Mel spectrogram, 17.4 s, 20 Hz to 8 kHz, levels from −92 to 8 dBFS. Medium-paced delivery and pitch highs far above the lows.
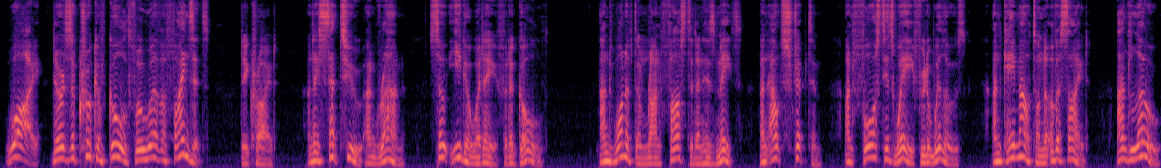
Yes: average, 185 wpm; wide, 8.9 semitones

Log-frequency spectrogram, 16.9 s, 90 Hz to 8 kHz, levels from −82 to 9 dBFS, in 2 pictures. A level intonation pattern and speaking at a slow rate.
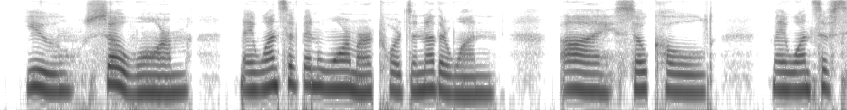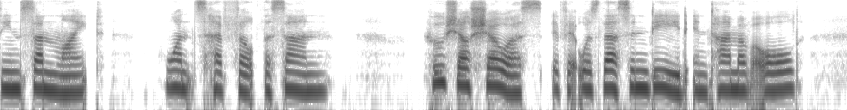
Yes: narrow, 2.3 semitones; slow, 115 wpm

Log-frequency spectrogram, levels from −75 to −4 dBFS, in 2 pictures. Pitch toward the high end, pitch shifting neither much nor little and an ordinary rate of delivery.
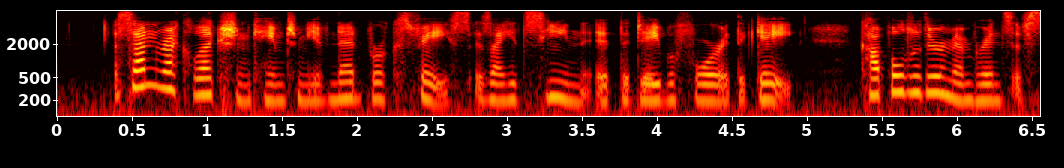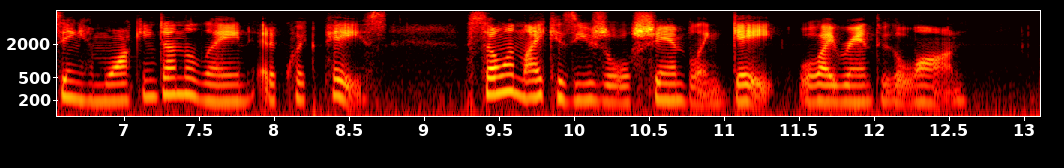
No: high, 200 Hz; average, 3.3 semitones; fast, 220 wpm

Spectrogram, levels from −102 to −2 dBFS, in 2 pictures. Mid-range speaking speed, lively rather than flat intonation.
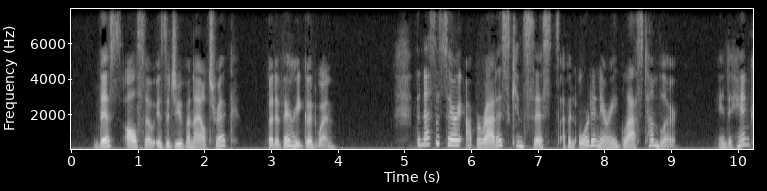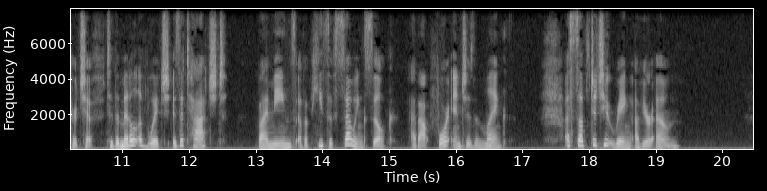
Yes: average, 145 wpm; wide, 6.9 semitones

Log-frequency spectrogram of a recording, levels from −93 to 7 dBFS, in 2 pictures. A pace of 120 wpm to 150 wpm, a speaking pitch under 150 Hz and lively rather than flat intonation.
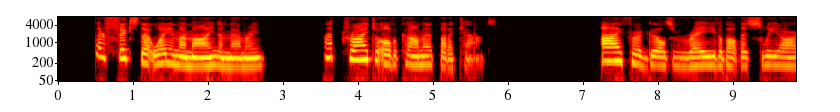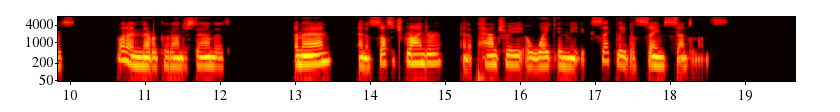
No: average, 140 wpm; medium, 185 Hz; wide, 6.7 semitones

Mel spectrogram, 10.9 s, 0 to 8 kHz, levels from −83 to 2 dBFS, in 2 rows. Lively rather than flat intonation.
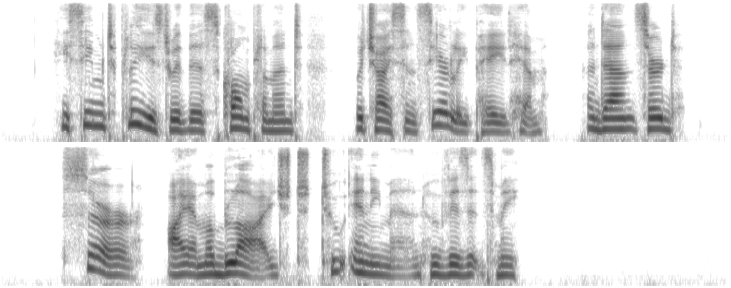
No: average, 3.7 semitones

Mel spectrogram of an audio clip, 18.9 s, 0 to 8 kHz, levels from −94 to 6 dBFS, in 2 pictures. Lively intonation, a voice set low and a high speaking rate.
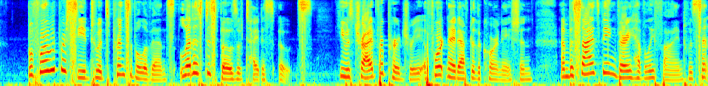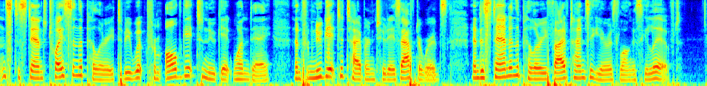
No: wide, 6.7 semitones; medium, 185 Hz; fast, 220 wpm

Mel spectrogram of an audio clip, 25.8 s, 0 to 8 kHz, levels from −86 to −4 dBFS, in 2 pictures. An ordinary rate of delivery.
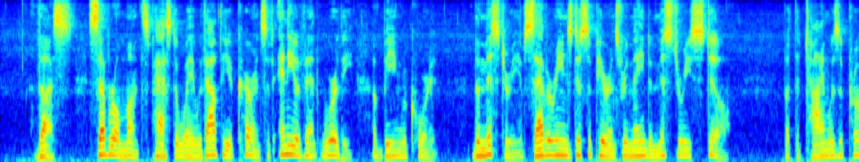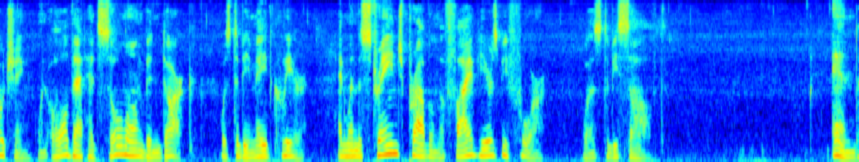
No: slow, 130 wpm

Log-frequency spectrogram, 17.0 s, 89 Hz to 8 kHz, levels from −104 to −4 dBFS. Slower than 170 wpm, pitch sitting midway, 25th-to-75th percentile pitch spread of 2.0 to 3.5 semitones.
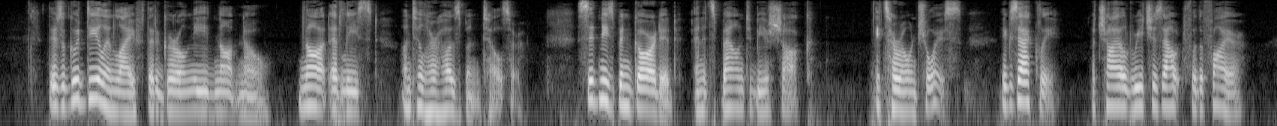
Yes: average, 150 wpm; medium, 165 Hz; average, 3.0 semitones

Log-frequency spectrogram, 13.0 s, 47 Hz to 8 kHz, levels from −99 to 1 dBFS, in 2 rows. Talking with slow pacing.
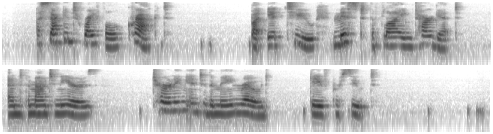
Yes: slow, 95 wpm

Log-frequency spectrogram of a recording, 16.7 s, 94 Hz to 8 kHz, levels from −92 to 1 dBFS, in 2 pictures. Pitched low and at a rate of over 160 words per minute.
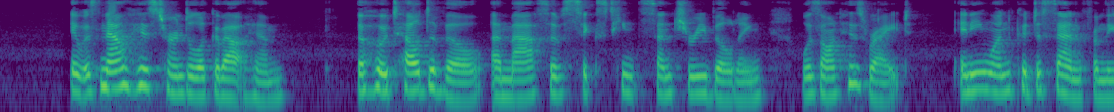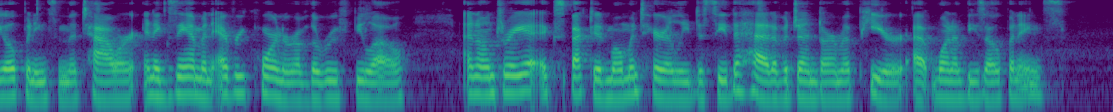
No: medium, 175 Hz; average, 200 wpm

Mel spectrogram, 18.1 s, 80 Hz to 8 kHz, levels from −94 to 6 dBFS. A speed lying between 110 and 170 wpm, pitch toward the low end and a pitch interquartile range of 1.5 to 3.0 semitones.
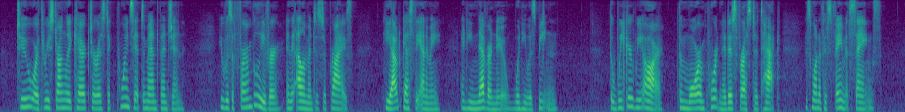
No: average, 165 wpm; medium, 180 Hz; narrow, 2.6 semitones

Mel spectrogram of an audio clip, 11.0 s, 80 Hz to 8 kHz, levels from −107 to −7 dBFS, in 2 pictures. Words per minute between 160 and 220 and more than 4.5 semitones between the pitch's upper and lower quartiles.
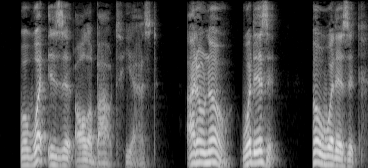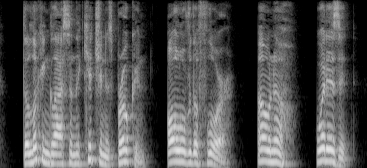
Yes: average, 190 wpm; wide, 5.5 semitones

